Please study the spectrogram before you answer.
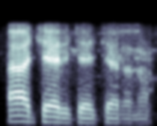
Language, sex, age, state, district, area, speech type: Tamil, male, 45-60, Tamil Nadu, Theni, rural, conversation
